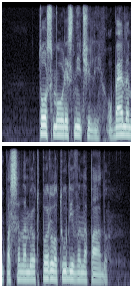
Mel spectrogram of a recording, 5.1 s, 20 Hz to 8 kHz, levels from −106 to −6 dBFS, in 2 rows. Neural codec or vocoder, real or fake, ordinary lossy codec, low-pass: none; real; none; 7.2 kHz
